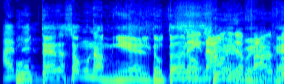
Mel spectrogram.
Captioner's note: speaking Spanish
